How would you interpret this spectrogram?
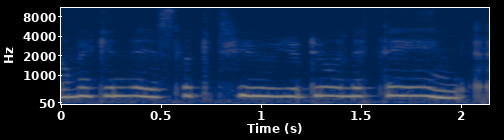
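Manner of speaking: high gushing wife voice; imitating wife. Vlogger mimics his wife praising him, high gushing voice. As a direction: coo it like an adoring wife catching you. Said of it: "come to me and be like".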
